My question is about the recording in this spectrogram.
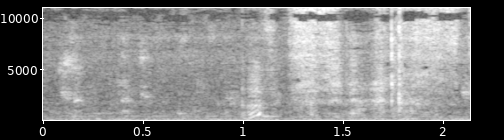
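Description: Near silence, with a faint rustle and a soft click about halfway through as the RC buggy's chassis is handled and turned over.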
